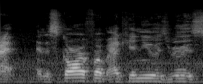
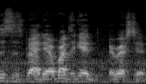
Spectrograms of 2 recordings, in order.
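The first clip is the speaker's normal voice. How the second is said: plain reading voice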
